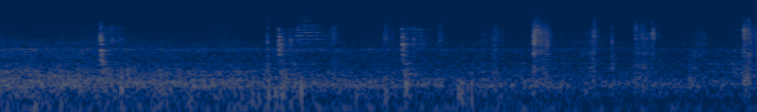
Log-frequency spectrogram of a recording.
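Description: Train car heard from on board: a fading rolling rumble with irregular sharp metallic clanks and knocks, as the car comes nearly to rest.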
